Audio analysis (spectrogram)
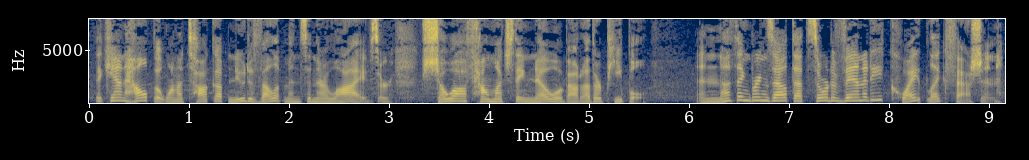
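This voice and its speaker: A woman playing a composed, dutiful female patrol captain in a video game, speaking in a measured, dryly wry way. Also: mid-range voice, lively intonation, a little hiss or hum, natural voice. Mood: explanatory, calm. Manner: measured, dry, articulate.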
